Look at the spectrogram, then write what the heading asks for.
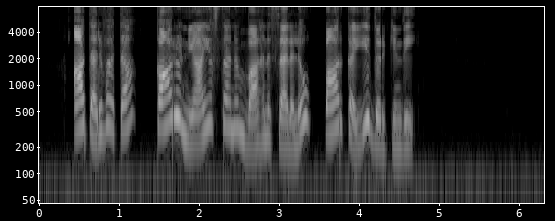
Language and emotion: Telugu, neutral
